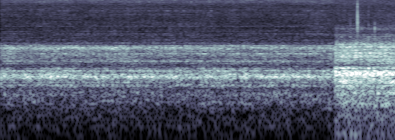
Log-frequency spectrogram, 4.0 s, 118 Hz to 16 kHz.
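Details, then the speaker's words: National Panasonic RQ-434DS boombox radio section, where tuning the dial makes no difference: steady hiss, with the station only vaguely heard as the probe is moved. A faulty transistor is suspected, possibly the mixer transistor. "so my next step i can vaguely hear the station"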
